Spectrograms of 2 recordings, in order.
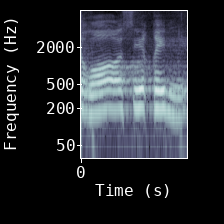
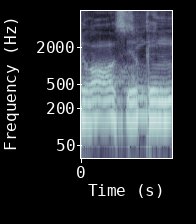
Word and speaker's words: غاسق: So, وَمِن شَرِّ غَاسِقٍ إِذَا وَقَبَ. ومن شر غاسق إذا وقب. We have to make sure the qaf that we're pronouncing is heavy. غاسقٍ. It should not sound like غاسقٍ, right?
